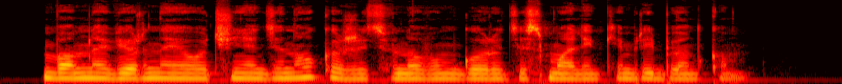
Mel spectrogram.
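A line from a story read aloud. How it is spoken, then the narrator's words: Calm. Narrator (Russian): спокойно сказала Дорис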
